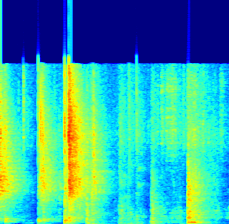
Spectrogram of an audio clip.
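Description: Great Dane moving about on a couch: a few short thumps and rustles, the loudest a little under a second in.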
